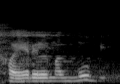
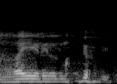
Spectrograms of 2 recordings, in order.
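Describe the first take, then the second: First: The first consonant is a voiceless kh sound. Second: The first consonant is a voiced gh sound. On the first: The speaker calls it wrong. "kedengarannya khairil maghdubi" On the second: The speaker calls it right. "harusnya ghairil maghdubi"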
